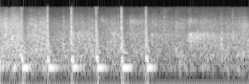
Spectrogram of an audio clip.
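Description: Applause in a legislative chamber with rhythmic thumping on wooden desks, about four thumps a second, dying away about one and a half seconds in.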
